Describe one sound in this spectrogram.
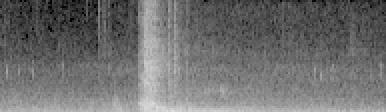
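A metal bucket clanks and swings on a chain.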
